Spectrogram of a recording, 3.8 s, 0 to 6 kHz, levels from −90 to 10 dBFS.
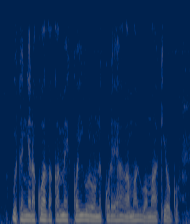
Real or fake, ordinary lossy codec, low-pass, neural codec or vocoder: real; none; 5.4 kHz; none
